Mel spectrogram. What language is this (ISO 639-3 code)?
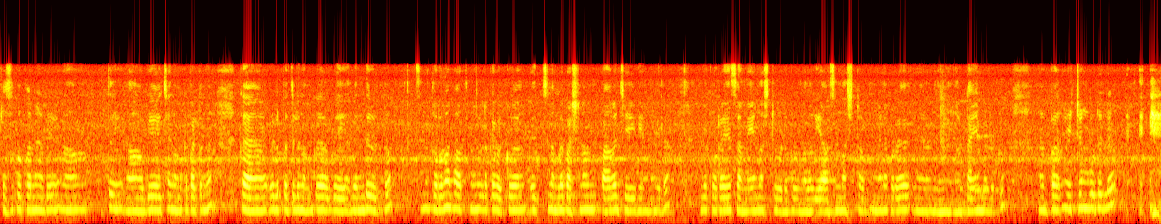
mal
